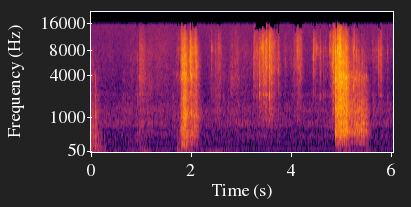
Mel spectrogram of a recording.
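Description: Quick-disconnect prop guards for a DJI Phantom 2 being handled and fitted into a foam-lined hard case: three short rustling clatters, the loudest near the end.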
